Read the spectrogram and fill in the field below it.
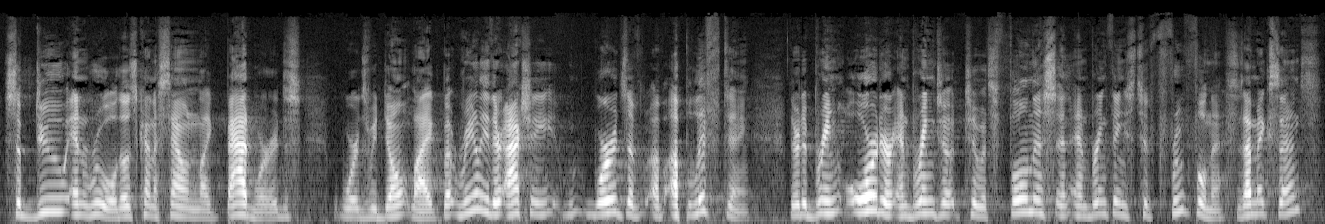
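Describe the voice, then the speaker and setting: A middle-aged man giving a sermon, his voice pitched high and bright, ringing with a long reverb. He talks conversationally, jokes at his own expense and restarts his phrases often. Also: normal speed. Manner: conversational, self-deprecating, many restarts. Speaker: pastor.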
